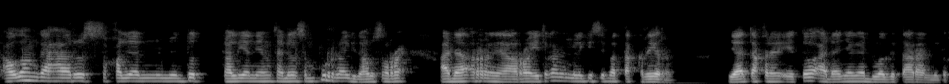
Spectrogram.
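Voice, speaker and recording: Teaching Quran recitation online via video call, the man with an Indonesian accent carefully explains and slowly models each letter sound. His pitch is medium and his tone warm, though the recording lacks its highs.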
